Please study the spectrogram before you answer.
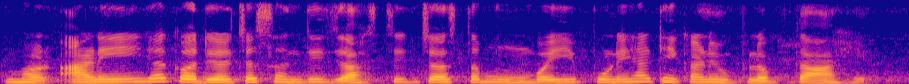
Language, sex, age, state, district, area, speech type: Marathi, female, 18-30, Maharashtra, Palghar, rural, spontaneous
